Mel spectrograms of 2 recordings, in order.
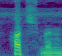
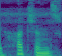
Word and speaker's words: Hutchins: at the map that i've been pronouncing the creek wrong i've been calling it hutchman creek but it's actually hutchins creek so for those of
